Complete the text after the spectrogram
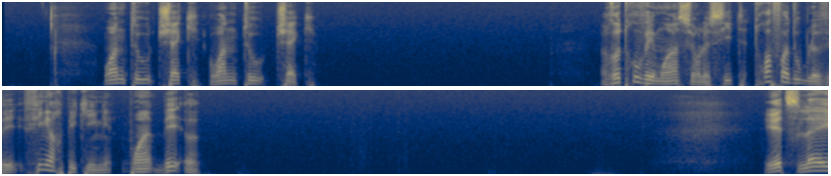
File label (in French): Sennheiser 845s voix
